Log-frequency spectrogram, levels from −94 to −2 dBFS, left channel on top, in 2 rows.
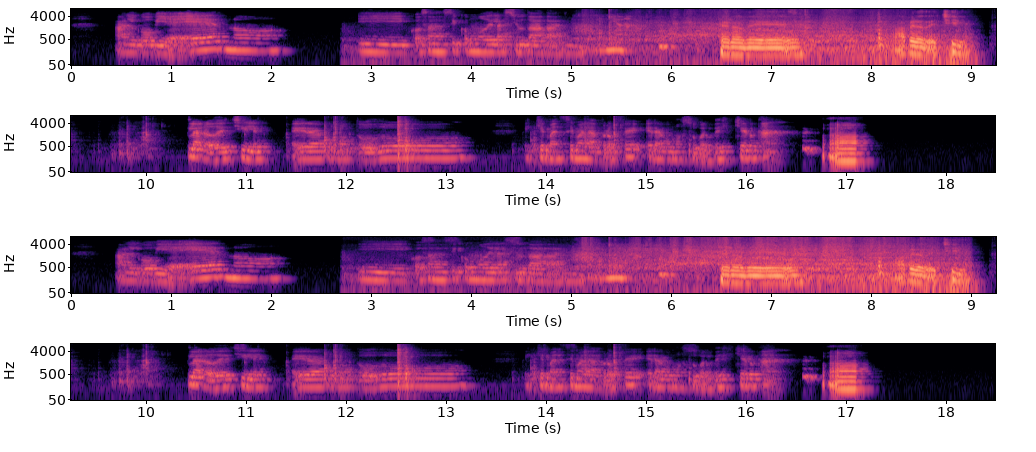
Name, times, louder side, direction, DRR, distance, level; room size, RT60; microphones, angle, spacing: voice 1, 0.4-2.1 2.9-6.0 6.4-6.5 7.0-7.5 10.4-11.2 11.5-13.2 13.9-16.4, left 1 dB, 65° left, 1 dB, 6.7 m, -39 dB
sound 1, 2.7-9.0, right 4 dB, 55° right, 1.0 m, -37 dB
sound 2, 4.3-5.9 6.2-6.8 7.1-8.5 9.2-10.2 10.8-14.9 15.2-15.5, equal, ahead, 1.6 m, -44 dB
voice 2, 6.5-7.3 8.2-9.0 16.8-17.1, left 1 dB, 20° left, 7 dB, 0.8 m, -25 dB
21.5 x 7.9 x 2.3 m, 0.25 s
head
